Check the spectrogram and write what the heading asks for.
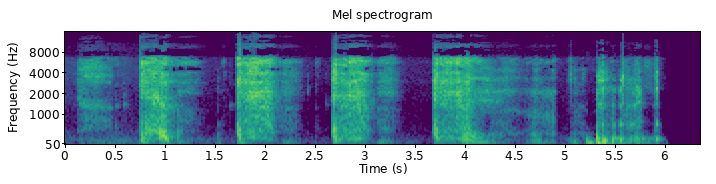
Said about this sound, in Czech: kašlíček, ale je opravdu hustý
